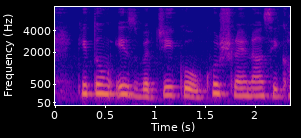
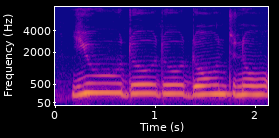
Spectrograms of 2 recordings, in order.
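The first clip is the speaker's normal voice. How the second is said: mocking put-on stammer, louder; 3 semitones higher, 5 dB louder than usual. Reading a story aloud, a father copying his daughter: mimicking a stutter mockingly. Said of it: "उसके father भी उसको mimic करते हुए".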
